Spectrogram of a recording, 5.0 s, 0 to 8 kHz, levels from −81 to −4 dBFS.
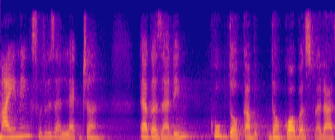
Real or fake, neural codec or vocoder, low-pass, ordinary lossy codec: fake; codec, 24 kHz, 0.5 kbps, DualCodec; 7.2 kHz; none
